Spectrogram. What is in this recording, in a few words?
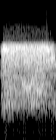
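request quiet, female voice; player vo jungle fem; Counter Strike Model Pack; CS:GO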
